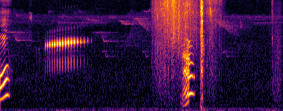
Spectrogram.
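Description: Cartoon sound effects: a brief rising cartoon-voice cry at the start, then a rapid pulsed trilling frog croak about a second in. A whoosh and a second rising, wobbling cry follow near the three-second mark, ending in a sharp click.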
